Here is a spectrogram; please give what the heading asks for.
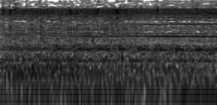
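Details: Water pump after a fix to boost weak suction and pressure, reaching about two and a half bar: steady, even motor hum with strong water rushing through, no surging or rattle; it runs smoothly with good flow.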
